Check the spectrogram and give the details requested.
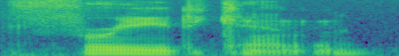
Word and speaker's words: Friedkin: William freaking William freaking what fried friedkin uh freed pronounced freedkin gotcha he's a freaking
